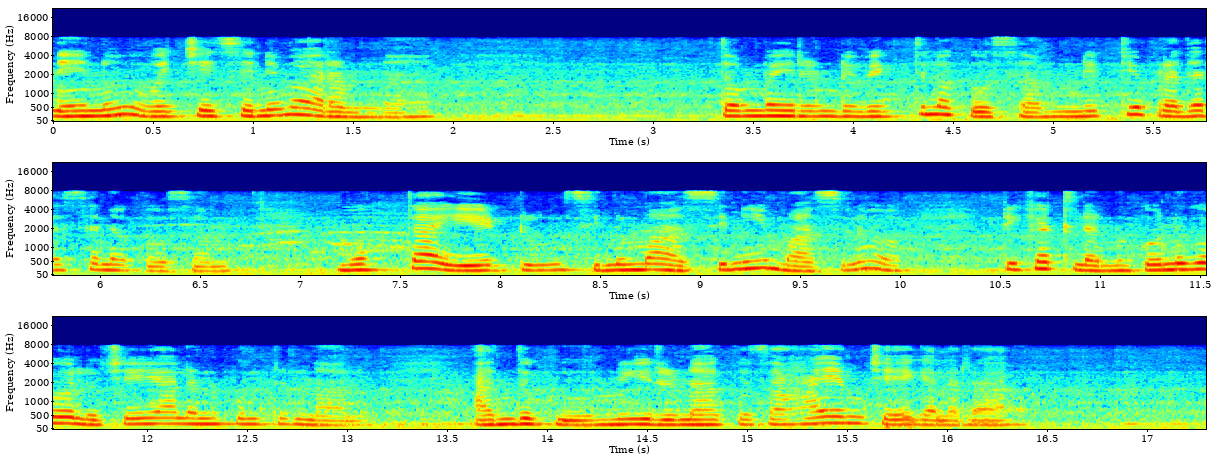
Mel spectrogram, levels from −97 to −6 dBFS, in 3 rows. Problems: constant background noise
